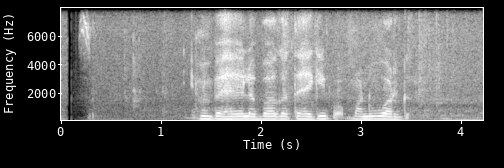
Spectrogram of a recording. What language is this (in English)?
Sinhala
